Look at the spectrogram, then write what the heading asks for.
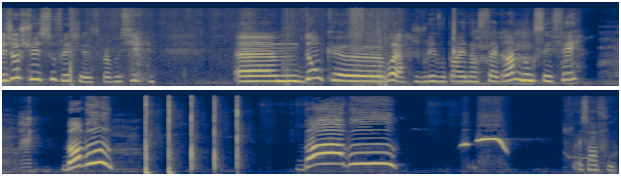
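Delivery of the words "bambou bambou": very high-pitched shout. Interrupting a video to shout at someone rubbing against a tree border. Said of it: "je suis en train de crier sur Bambou".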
